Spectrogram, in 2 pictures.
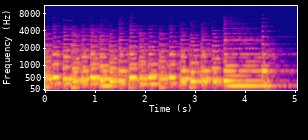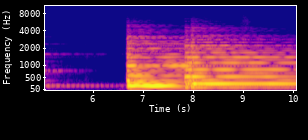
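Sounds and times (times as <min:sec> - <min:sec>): piano chords: 0:00.0 - 0:05.6, 0:06.6 - 0:10.0.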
